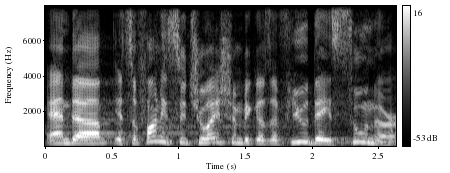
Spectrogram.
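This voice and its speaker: A man's bright, sharp voice is raised and projected at a high pitch. He talks very fast with ordinary pitch variation. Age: 30s. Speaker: network marketing distributor, former sports agent. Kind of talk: motivational testimony.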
